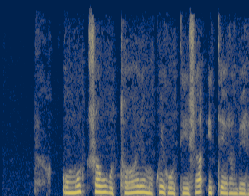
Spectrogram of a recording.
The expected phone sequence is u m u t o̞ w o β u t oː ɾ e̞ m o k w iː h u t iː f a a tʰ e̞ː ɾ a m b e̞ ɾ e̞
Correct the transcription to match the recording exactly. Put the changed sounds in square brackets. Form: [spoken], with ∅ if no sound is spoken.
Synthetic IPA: u m u [t͡ʃ] o̞ w [u] β u [tʰ] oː ɾ e̞ m [u] k w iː h u t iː [ʃ] a [i] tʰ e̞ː ɾ a m b e̞ ɾ e̞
